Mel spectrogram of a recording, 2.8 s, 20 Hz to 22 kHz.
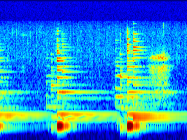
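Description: A plucked C dominant 9 chord rings out twice on a ukulele, each strum clear and close, sustaining softly before the next.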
